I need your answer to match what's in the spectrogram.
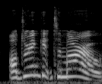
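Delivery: high, loud parting call; shouted. A narrator's reading. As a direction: shout it back while leaving. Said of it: "he shouted".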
